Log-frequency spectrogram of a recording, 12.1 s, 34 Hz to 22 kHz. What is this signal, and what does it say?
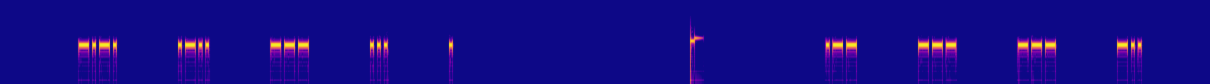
Morse code, heard as a keyed tone, about 36 wpm, spaced as for 12 wpm, 690 Hz. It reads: CLOSE WOOD
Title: 6x Character Spacing - Top 300 Words - 35wpm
